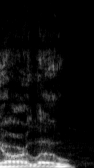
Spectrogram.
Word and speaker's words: Arlo: You could just call me Arlo.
